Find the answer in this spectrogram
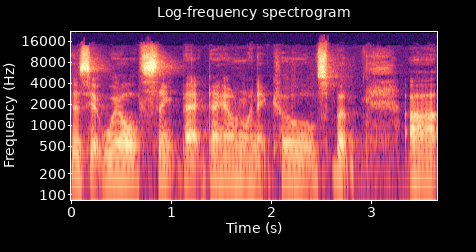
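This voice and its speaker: A woman with a Southern US accent speaks at a fairly slow pace. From Mississippi. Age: 80s+. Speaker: retiree craft and cooking vlogger. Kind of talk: tutorial. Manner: casual, chatty.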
